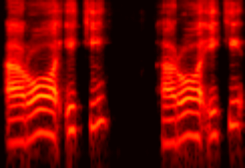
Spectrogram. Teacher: So it's one word, therefore this mud letter here being present in one word with the cause for its increase in mud, which is the hamza. This type of mud is referred to as mud wajib muttasil, the required connected mud. And we elongate it for 4 or 5 counts.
